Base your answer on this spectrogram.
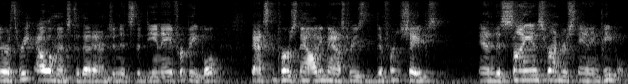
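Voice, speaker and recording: Noticeable background noise and audible room echo surround speech delivered at a very fast pace. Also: man. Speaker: business coach. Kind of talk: casual chat.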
